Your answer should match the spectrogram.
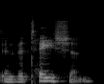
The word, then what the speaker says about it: invitation: Which syllable has all of the stress? Invitation.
